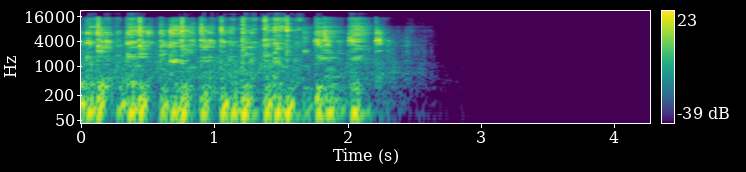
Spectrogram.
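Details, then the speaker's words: 1974 Harley-Davidson Ironhead Sportster chopper after ignition work restored spark, battery at 12.8 V: loud, lumpy off-beat lope with firm, even pulses, much smoother than before; normal idle. "okay I'm happy with that sounds a whole lot better it's a whole lot smoother it's got a good L to it now"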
